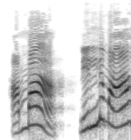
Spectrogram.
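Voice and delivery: loud, high call to stop; urgent calling out. Acted. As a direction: call after a mother walking out. Calls after mother walking out. (பதறிக் கூப்பிடும் குரல்)

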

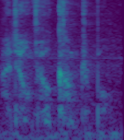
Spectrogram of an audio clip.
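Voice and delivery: unvoiced, embarrassed whisper. Real, not acted. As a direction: breathe it out as a shy whisper.

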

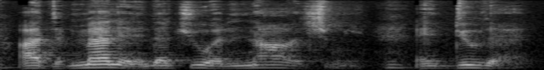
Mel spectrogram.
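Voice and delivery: low, demanding chief voice. Pretend.

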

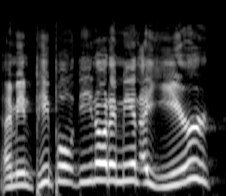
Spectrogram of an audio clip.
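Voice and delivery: ordinary delivery

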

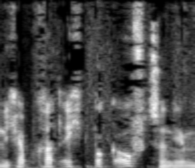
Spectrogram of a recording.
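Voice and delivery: ordinary talk

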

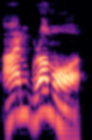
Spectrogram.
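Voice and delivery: high, slow called-out introduction; yelling. A narrator's reading. Sir Grummore introduces himself, yelling. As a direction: holler it politely, stretched out. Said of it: "yelled Sir Grummore".

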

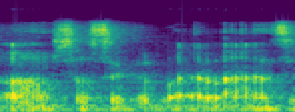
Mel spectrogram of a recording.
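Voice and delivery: breathy whisper, barely audible. Real, not acted. Vlogger whispering to viewers she's sick of the song. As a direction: whisper it to yourself, worn out. Echoes the comment title herself.

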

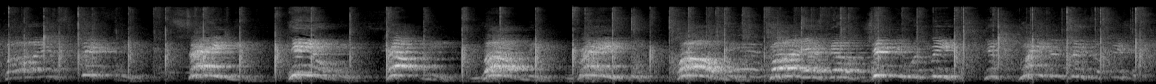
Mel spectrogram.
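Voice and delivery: high, driving sermon testimony; full-force preaching. Real, not acted. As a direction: punch each phrase out high to a congregation.

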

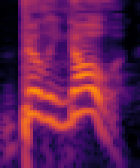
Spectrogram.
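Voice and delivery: high, loud warning shout; urgent high-pitched yell; alarmed cry. A narrator's reading. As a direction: cry out to stop him. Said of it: "cried Doctor D".

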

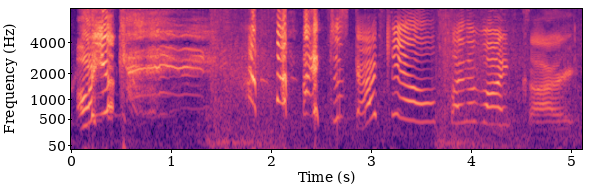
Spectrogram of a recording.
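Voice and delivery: very high-pitched laughing disbelief; incredulous laughing squeal. Real, not acted. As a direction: squeal it through helpless laughter. Absurd death by minecart.

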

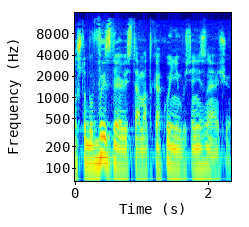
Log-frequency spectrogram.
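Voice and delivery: ordinary talk

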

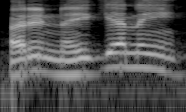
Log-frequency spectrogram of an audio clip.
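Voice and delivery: normal talking voice

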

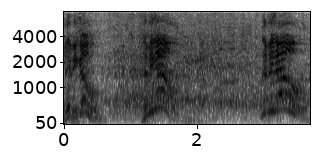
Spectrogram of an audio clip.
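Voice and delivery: high yelled "let me go!" that breaks into a laugh; serious yell. Retold or imitated. Comic retelling being held down, pleading yell. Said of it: "Then I got serious".

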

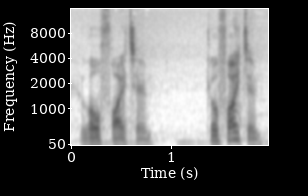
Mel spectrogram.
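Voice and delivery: British "Go fight him" with crisp released T; British accent. Shown as a demonstration. Teacher contrasts accents for students, British pronunciation. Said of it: "giọng British English nó sẽ khác ấy".

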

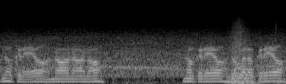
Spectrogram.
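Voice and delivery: low, soft muttering to himself; quiet disbelief. Real, not acted. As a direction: drop the voice in disbelief. Muttered disbelief during the game. (murmullo incrédulo)

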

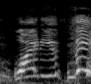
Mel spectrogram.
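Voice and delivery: high, loud acted comeback; exasperated retort. Girl retelling her answer about the pants, exasperated mock retort. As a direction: throw it back as if obvious, about to laugh.

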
